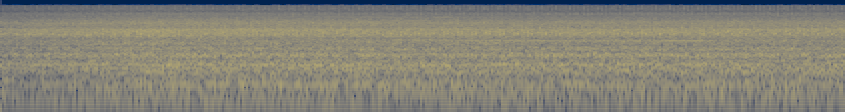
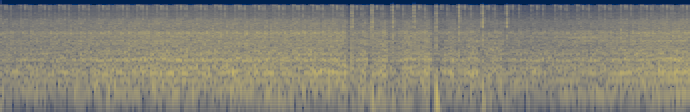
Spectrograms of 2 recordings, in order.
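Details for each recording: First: Toyota Vios petrol engine idling steadily after replacing a failed ignition coil and spark plugs that caused a misfire; even hiss-heavy tone with no stumbles or skipped beats, misfire gone. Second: Toyota Vios at idle running rough with an irregular stumble: misfire traced to one ignition coil that does not click when tested, found by swapping coils between cylinders.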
